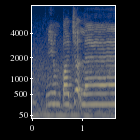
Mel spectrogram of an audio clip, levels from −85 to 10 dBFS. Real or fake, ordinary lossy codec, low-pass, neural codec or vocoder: real; none; none; none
